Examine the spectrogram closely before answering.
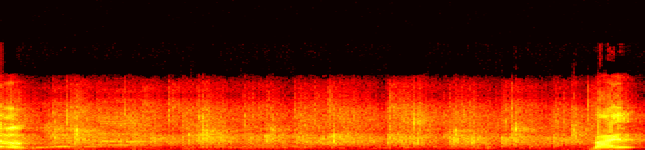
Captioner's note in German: Große Heiterkeit und Beifall bei der SPD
